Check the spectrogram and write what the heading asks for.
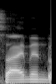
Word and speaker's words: Psimon: This is Psimon, so it's Simon but with a P.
